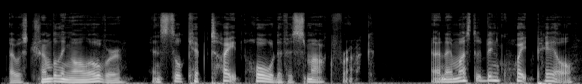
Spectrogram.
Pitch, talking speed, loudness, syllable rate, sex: 120 Hz, 225 wpm, -20 LUFS, 5.1 syllables/s, male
